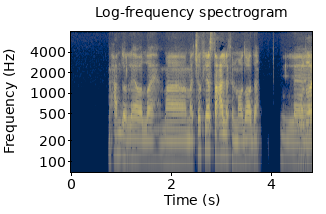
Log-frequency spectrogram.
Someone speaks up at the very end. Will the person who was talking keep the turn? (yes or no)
yes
